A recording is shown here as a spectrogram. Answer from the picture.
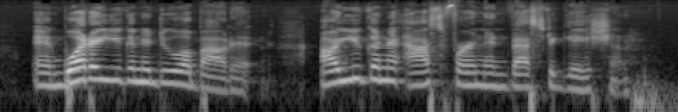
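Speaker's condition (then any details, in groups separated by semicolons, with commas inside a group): No condition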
